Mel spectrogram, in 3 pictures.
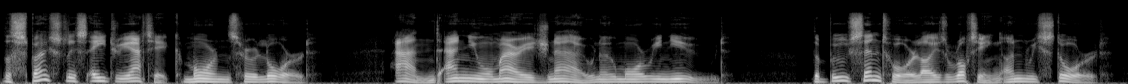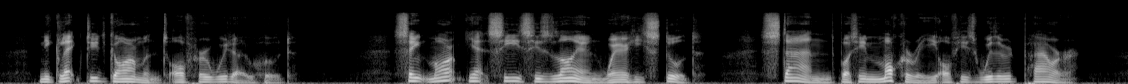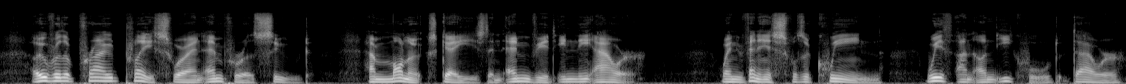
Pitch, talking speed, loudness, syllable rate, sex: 115 Hz, 115 wpm, -19 LUFS, 3.8 syllables/s, male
